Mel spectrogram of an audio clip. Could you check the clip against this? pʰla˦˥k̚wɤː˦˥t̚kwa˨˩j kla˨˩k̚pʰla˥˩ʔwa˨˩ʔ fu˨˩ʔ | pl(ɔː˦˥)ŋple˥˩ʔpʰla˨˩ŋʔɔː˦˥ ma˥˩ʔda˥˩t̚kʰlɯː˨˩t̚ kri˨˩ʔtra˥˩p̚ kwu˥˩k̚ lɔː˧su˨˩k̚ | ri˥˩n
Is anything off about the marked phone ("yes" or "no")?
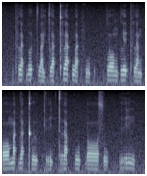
yes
